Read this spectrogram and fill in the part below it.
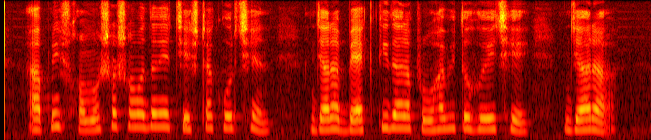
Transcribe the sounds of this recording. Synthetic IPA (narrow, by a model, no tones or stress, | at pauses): apniʃɔmoʃːaʃɔmad̪ʱaneɾt͡ɕeʃʈakoɾt͡ɕʰen | d͡ʑaɾabɛkt̪id̪aɾapɾobʱabit̪oɦojet͡ɕʰe | d͡ʑaɾa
